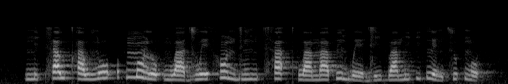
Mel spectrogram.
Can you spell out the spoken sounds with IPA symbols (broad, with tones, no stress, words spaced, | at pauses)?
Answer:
n̪i˨ʔsa˦wkʰa˧wŋo˦ʔ | mɔ̃˥˧lo˨ʔn̪wa˨˩ d͡zwe˧hɔ̃˥˧n d͡zĩ˧ŋt͡sʰa˦ʔkʰwa˧ ma˧pĩ˥˧bwe˨˩d͡zi˧ ba˧mi˦ʔ i˦ʔle˨˩ŋ t͡su˦t̚ŋo˨t̚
